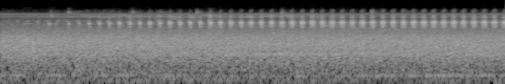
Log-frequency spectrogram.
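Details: Strawberry poison dart frog, known as Blue Jeans, at Pierella Ecological Garden: a tiny one-inch frog whose high buzzy chirps fade in, then repeat steadily about four times a second over a soft hiss of background noise.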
